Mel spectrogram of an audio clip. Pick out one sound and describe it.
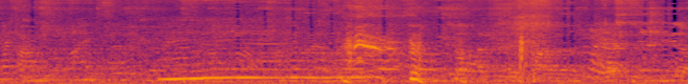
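A young woman hums with pleasure while eating.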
